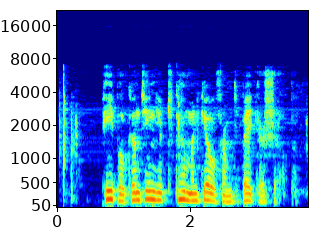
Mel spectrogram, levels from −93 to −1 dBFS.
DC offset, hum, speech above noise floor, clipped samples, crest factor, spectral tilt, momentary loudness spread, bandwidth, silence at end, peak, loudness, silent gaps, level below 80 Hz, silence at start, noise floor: under 0.1%; none; 20 dB; under 0.1%; 26 dB; -6.5 dB/octave; 9 LU; 7.2 kHz; 0.4 s; 0 dBFS; -25 LUFS; none; -60 dBFS; 0.1 s; -44 dBFS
